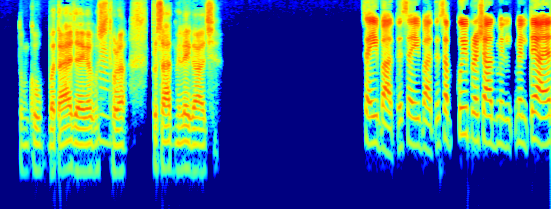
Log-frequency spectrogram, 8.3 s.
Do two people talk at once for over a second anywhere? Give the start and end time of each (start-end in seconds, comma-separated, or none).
none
